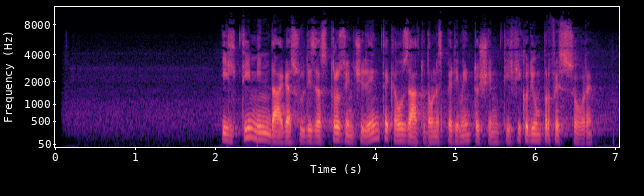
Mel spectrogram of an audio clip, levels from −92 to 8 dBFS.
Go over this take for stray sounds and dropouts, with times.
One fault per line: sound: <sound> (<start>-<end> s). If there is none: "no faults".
no faults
